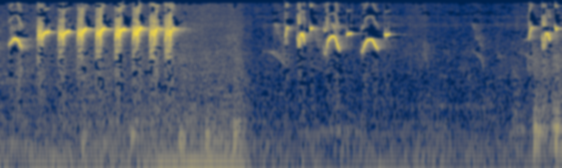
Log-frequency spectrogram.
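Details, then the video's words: Vigorously singing kolibri wulung sunbird opens with a quick series of piercing high chirps, pauses, gives several sharp downslurred squeaky notes, then starts again, with a faint low hum behind. "Kolibri wulung gacor narung handal"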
